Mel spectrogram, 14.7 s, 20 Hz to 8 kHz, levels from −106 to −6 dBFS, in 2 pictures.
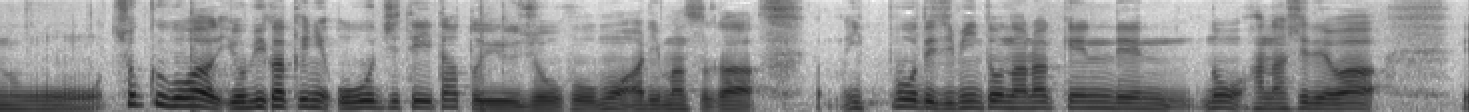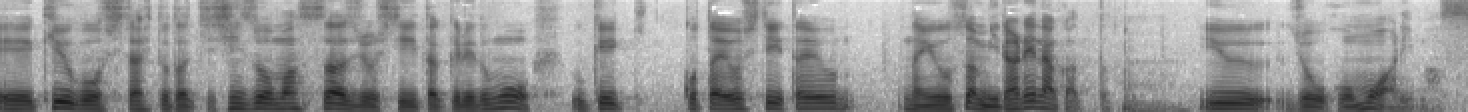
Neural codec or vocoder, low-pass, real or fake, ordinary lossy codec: none; none; real; none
